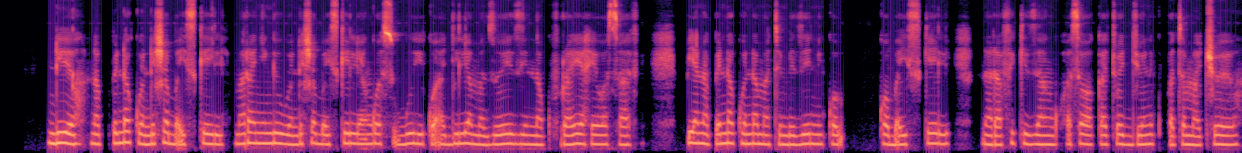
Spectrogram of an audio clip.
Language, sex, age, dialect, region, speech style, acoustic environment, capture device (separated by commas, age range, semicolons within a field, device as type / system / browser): Swahili, female, 25-34, Kenya - Mombasa, Kenya, focused; relaxed, silence, mobile / Linux / Chrome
